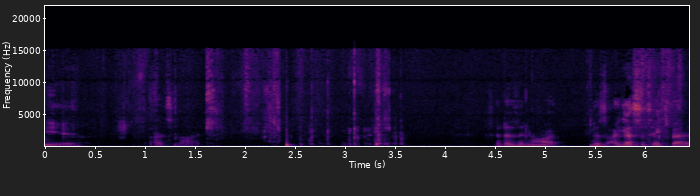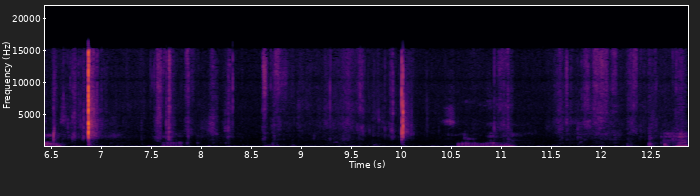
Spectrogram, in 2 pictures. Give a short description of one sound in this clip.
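Headphones click and rustle as a hand handles them on soft fabric.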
